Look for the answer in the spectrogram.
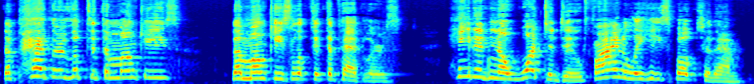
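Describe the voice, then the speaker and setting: A woman reading a picture book aloud to children, slow and expressive, pausing to ask them questions. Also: high-pitched. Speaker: children's story reader. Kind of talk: read-aloud storytelling for children.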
